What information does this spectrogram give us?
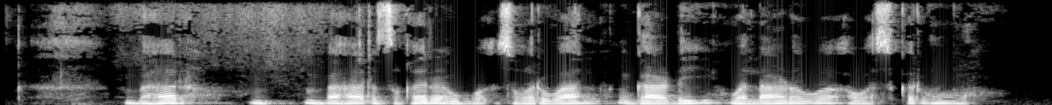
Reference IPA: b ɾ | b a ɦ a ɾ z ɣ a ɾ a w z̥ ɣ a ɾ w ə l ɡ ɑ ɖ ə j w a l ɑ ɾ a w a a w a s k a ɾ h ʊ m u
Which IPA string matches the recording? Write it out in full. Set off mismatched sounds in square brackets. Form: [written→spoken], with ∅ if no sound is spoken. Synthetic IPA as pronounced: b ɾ | b a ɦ a ɾ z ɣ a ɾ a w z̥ ɣ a ɾ w [ə→ɑ] l ɡ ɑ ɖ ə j w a l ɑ [ɾ→ɽ] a w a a w a s k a ɾ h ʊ m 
